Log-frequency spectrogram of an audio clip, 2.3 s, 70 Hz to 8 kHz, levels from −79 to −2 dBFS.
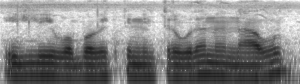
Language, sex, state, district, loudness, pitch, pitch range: Kannada, male, Karnataka, Koppal, -16 LUFS, 105 Hz, 105-110 Hz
